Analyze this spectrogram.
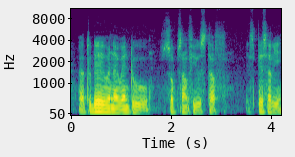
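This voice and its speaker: With a South Sudanese accent, the speaker talks at a fairly slow pace in a monotone, flat intonation. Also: man. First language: Kakwa. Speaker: YouTuber. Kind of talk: casual vlog talk. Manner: halting, many fillers.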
